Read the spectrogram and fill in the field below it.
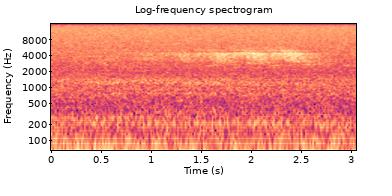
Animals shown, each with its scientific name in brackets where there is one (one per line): Ovenbird (Seiurus aurocapilla)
